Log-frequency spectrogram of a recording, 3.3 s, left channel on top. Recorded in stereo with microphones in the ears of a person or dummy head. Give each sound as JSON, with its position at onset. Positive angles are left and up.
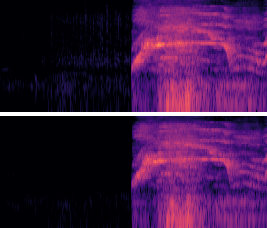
{"t": 1.6, "sound": "a scream", "side_deg": 55, "distance_m": 0.9}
